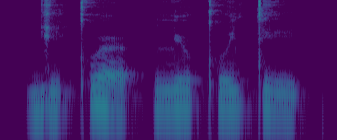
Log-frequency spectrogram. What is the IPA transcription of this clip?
ɡ i kʷʼ œ | lʲ u kʷʼ i lʲ t i

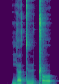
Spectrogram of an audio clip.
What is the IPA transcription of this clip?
j ɐ t ʉ ǁ o

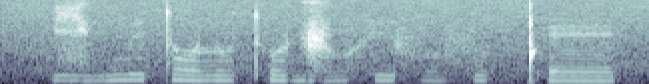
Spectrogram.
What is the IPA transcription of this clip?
ʑ i̤ m i t o l u tʼ u ɖ͡ʐ o̤ x i f o̤ f u ǃʼ e

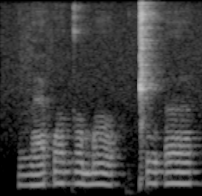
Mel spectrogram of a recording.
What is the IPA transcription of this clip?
v æ˩˧ f ʌ˧ ɡ ʌ˧˩ m ʌ˧˩ | ǁ ʊ˧˩ ʔ ɜ˧

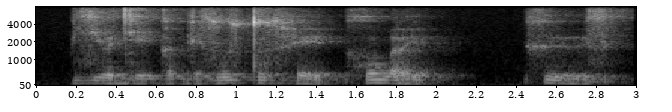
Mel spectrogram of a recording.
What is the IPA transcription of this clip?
zʲ u ə̯ dʲ eː ɡ ɐ ʊ̯ ɡ e z u z t u z h e | x o w ɐ ɪ̯ | x ɨː z

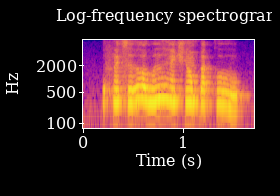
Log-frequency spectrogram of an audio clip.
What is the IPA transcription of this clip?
f ɛ̃ s ɯ ɦ ɔ w ɯ ɦ ɛ̃ ʃ ɔ̃ p a k u

